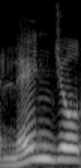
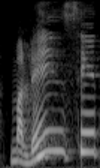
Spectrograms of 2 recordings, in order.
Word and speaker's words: 連声: 恋情というね連なる声と書いて恋情と呼びます連星と呼ぶ場合もあるようなんですけど恋情と読むほうが通常定価一般的だと思いますので恋情と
